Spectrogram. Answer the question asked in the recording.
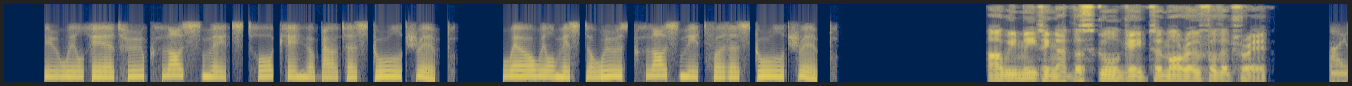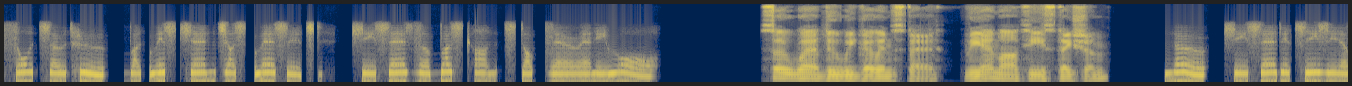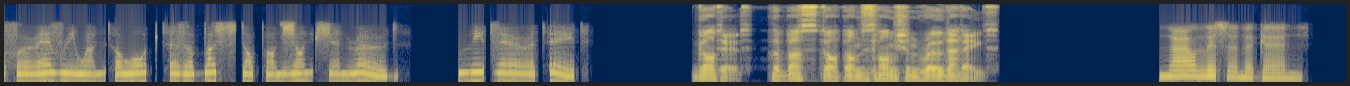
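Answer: At the bus stop on Junction Road

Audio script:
You will hear two classmates talking about a school trip. Where will Mr Wu's class meet for the school trip?
ManAre we meeting at the school gate tomorrow for the trip?
WomanI thought so too, but Miss Chen just messaged — she says the bus can't stop there anymore.
ManSo where do we go instead? The MRT station?
WomanNo, she said it's easier for everyone to walk to the bus stop on Zhongshan Road. Meet there at eight.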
